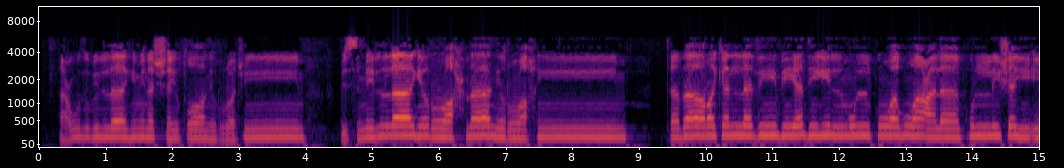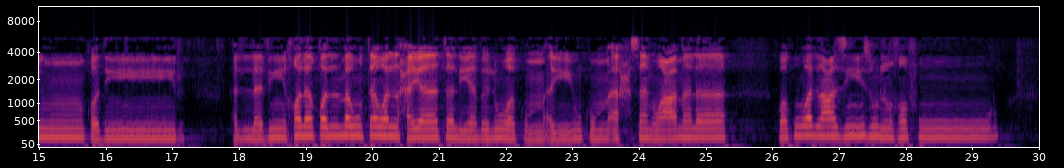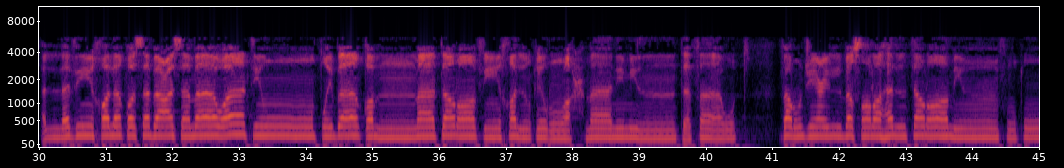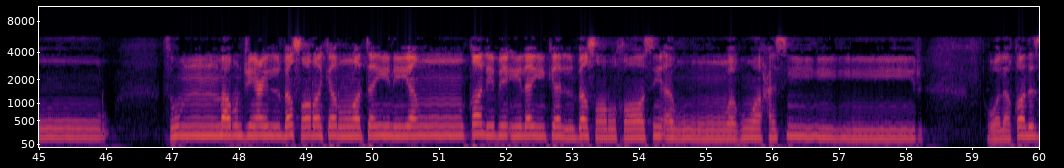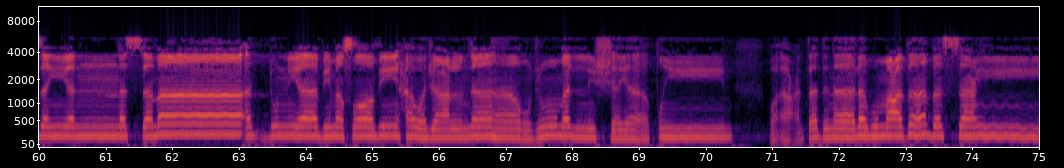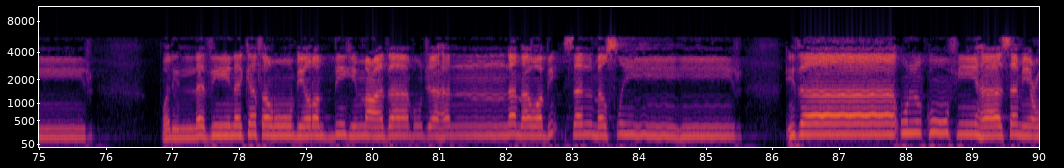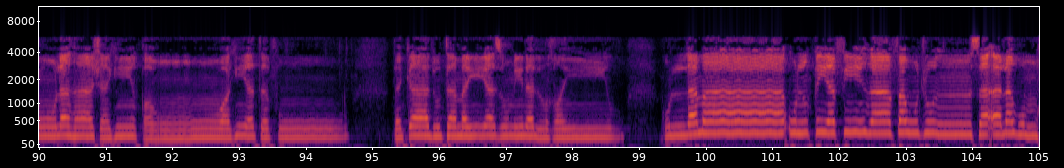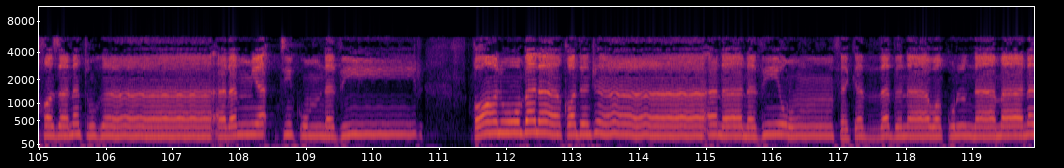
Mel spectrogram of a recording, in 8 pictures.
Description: نړیوال قارِيان،د قرآن کریم د نهویشتمې(29) سپارې یا جزوې د ترتیل قرائت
